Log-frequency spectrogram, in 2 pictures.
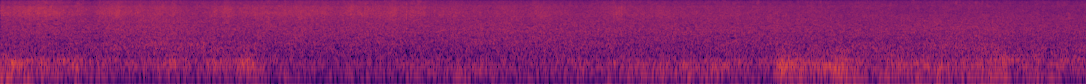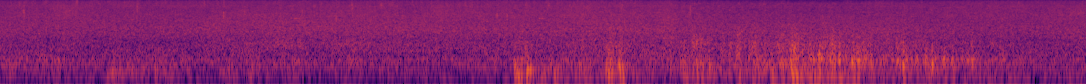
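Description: Steady rain with rolling thunder: low rumbles near the start and again about ten seconds in, then a louder peal of thunder with sharp cracks starting suddenly about twenty seconds in.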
